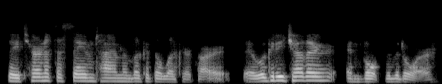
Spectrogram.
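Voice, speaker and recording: A man reads the stage directions in an even, matter-of-fact way. His voice comes over a tinny, phone-like line. The sound is dry, with no room around it. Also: a little high, a little fast, no echo. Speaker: narrator.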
